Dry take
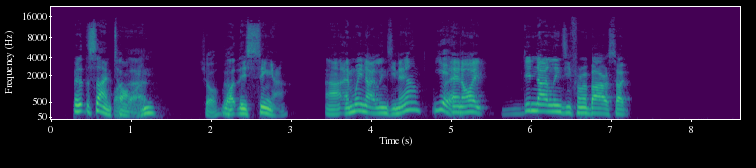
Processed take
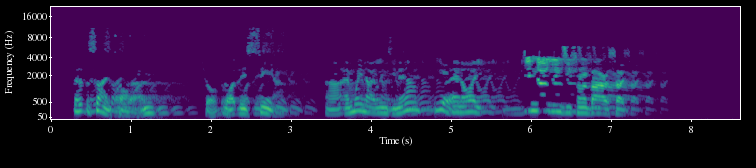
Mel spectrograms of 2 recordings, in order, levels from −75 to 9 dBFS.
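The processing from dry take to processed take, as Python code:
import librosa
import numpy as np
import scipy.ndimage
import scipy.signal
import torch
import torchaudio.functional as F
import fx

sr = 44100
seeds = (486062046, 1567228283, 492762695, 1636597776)

y = fx.spec_box(x, sr, start_s=5.76, length_s=1.9, low_hz=1200.0, high_hz=5900.0, gain_db=11)
y = fx.band_shelf(y, sr, hz=4000.0, db=15.5, octaves=1.7, at=(5.33, 6.7), fade=0.02)
y = fx.spec_topn(y, sr, count=32)
y = fx.fixed_phaser(y, sr, hz=570.0, stages=8)
y = fx.echo_feedback(y, sr, ms=184, feedback_pct=34, wet_db=-17)
y = y * 10.0 ** (-1.0 / 20.0)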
